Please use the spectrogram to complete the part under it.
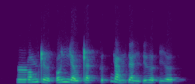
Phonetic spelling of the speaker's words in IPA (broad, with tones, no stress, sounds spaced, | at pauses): ɹ ɔ˧˥ m ʈ əː˨˩˨ ʔ ɔ˧˥ ɲ a˨˩˦ w ʈ a˨˩ k̚ ʔ ə˦˥ k̚ j a˨˩˦ m ɗ a˨˩ n ɗ ɨ˧ ə̯ ʔ i˨˩ ə̯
